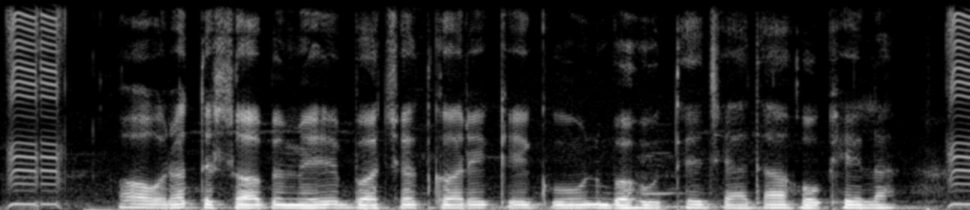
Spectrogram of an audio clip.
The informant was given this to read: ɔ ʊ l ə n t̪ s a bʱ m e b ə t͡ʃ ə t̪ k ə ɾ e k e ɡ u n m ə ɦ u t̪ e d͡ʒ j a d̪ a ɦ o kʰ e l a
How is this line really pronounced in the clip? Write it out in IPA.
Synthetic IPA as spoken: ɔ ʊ ɾ ə t̪ s ə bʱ m e b ə t͡ʃ ə t̪ k ə ɾ e k e ɡ u n b ə ɦ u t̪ e d͡ʒ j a d̪ a ɦ o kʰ e l a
